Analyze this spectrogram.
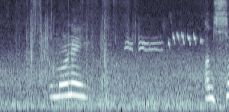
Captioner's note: birds chirping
